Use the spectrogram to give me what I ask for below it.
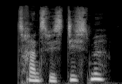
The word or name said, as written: transvestisme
